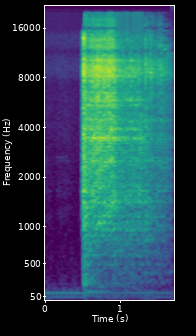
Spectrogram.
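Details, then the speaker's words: Craftsman snowblower with quiet-technology muffler, sat all summer: on choke, primed, electric start button cranks with plug removed; spark confirmed, light starter whir with no compression beats or firing. Cranks but won't start, fuel problem in carburetor. "And I can see spark. So based on that test step, I know it's something with getting gas into the top of the motor. Assuming it's carburetor related."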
